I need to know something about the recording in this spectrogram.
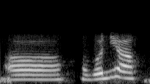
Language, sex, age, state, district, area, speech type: Assamese, female, 45-60, Assam, Nalbari, rural, conversation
